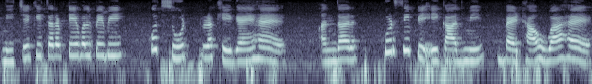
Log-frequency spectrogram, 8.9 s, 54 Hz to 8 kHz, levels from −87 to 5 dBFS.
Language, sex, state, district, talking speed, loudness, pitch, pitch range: Hindi, female, Bihar, Kaimur, 130 wpm, -15 LUFS, 235 Hz, 210-290 Hz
